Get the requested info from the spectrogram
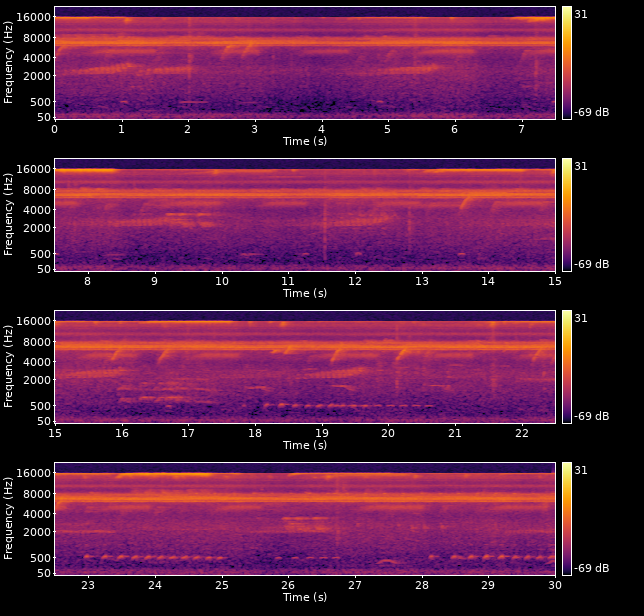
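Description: Faint forest ambience: a steady high-pitched drone of insects, crickets or cicadas. Over it, a bird repeats a short call about every two seconds, and a low, rapid series of notes, each lasting about two seconds, comes three times in the second half.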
